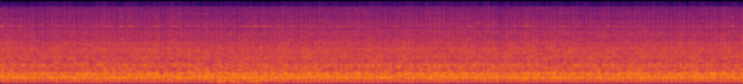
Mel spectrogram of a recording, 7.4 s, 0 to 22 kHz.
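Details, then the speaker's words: Troy-Bilt tiller repowered with a 6.5 HP 212cc Predator engine, after replacing a bad spark plug that gave no spark: the engine chugs at a constant, even speed with no misses; normal running. "Sounds like it's running fine. We'll go with that spark plug for now."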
